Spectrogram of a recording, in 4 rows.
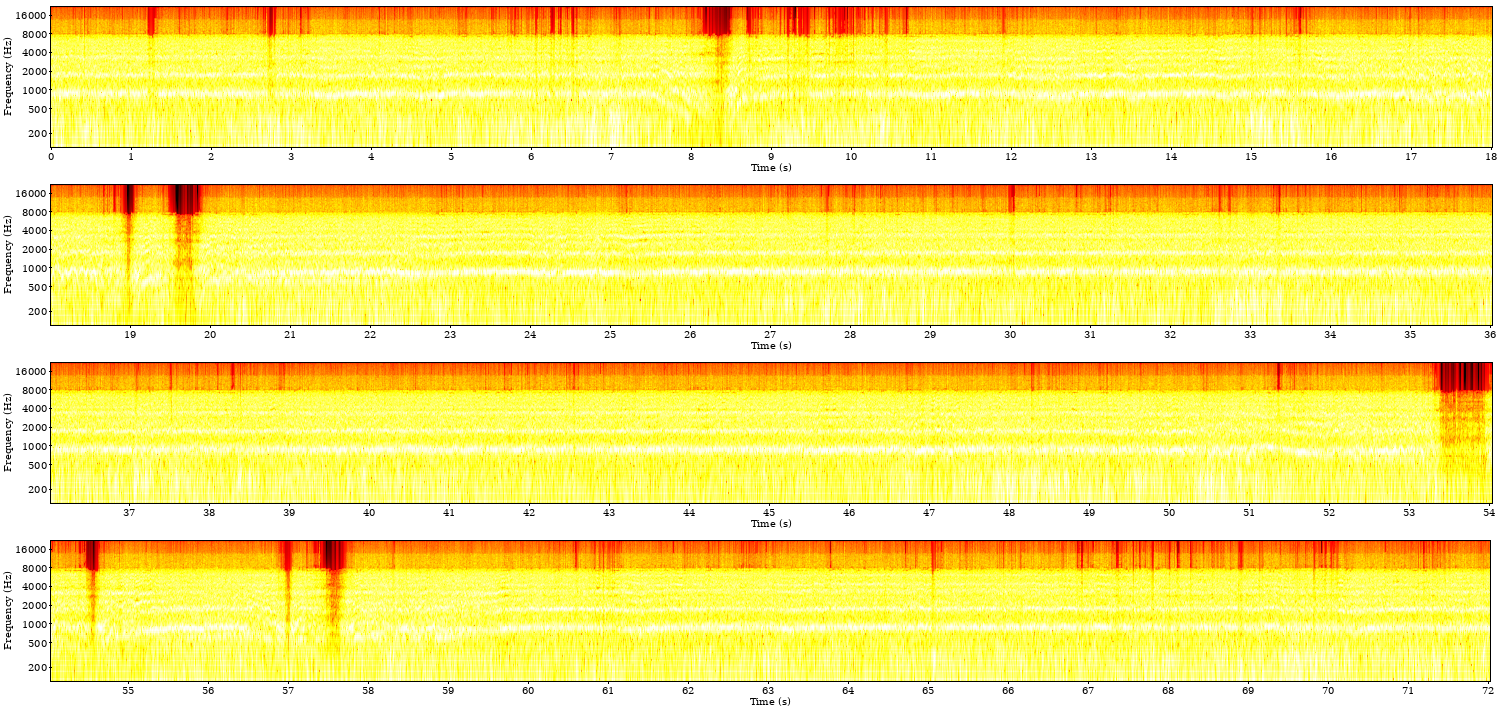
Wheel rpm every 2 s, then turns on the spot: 230, 230, 230, 200, 130, 230, 220, 230, 210, 110, 160, 210, 220, 230, 230, 230, 230, 230, 230, 230, 230, 230, 230, 220, 230, 230, 130, 100, 90, 170, 230, 230, 230, 230, 240, 230.
none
